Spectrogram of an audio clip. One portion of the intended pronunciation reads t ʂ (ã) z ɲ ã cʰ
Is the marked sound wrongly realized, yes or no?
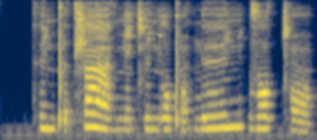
yes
